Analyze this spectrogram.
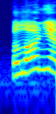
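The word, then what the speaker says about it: Bologna: later Andreas until then the correct pronunciation is bolog bolognia makes sense yeah experts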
